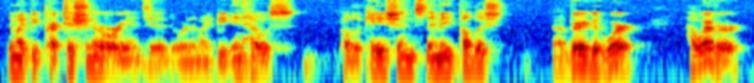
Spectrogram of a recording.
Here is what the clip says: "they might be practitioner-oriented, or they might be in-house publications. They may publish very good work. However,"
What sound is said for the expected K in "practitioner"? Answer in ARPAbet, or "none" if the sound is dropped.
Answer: K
